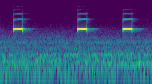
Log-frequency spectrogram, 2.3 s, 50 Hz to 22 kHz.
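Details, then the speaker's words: Retekess TD173 pager system keypad with notice mode set to 1 (beep): three short, clean high-pitched beeps roughly a second apart in a quiet room, confirming the keypad's beep notice mode is working normally. "And the 1 means confirm. Okay, it's beep, so if you change to 1, it will beep again."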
